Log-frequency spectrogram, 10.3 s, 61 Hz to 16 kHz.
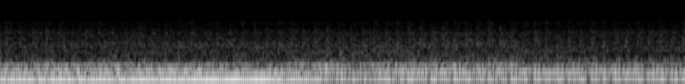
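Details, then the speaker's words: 2005 Peterbilt 379 EXHD diesel truck, started with key and push button: deep, steady low chug at idle, even and smooth with no knocks, misses or rattles; healthy diesel settling after start. "this is a nice truck very nice truck oh man"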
